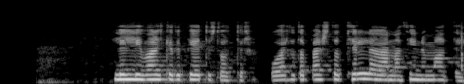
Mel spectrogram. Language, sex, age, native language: Icelandic, female, 30-39, Icelandic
